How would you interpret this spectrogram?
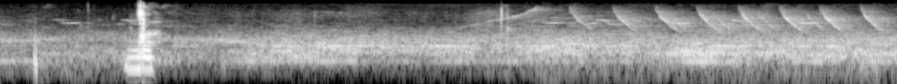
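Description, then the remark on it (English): Birds chirp outdoors in a steady run of quick, repeated descending notes, moderately loud, after a brief thump near the start, with faint background murmur. “Got loud birds today.”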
